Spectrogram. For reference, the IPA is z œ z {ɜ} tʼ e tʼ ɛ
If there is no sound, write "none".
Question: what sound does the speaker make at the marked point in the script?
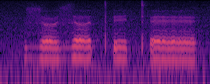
ɜ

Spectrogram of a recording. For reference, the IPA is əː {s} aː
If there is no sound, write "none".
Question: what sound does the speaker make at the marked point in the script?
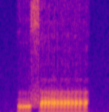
s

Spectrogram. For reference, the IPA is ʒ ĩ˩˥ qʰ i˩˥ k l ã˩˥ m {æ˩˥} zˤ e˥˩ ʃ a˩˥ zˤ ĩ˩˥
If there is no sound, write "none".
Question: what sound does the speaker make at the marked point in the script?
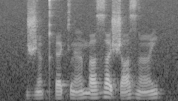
ɛ˩˥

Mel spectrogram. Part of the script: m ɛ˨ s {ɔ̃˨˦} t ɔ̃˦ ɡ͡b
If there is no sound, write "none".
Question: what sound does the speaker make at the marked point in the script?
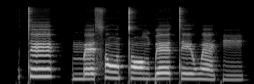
ɔ̃˧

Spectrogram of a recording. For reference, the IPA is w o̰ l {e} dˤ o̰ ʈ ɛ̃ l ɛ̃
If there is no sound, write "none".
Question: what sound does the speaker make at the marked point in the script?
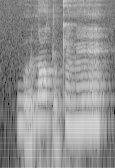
ɛ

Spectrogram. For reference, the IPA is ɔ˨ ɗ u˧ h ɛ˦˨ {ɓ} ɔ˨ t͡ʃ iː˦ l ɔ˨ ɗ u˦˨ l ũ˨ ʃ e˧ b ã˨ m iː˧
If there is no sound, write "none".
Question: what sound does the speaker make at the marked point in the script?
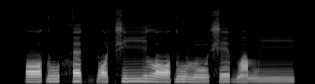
ɡ͡b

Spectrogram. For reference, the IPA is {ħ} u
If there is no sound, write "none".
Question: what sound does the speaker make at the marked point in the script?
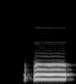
ʔ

